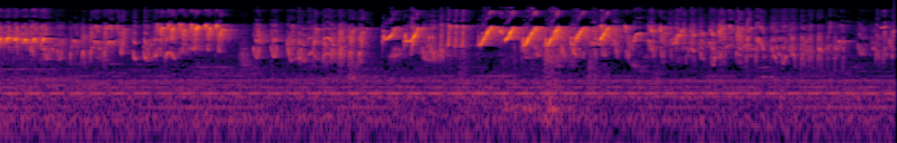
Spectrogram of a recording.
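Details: Sunbird singing in a song contest, a rapid, high-pitched run of twittering, sputtering notes that keeps going almost without pause, with faint hum underneath.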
